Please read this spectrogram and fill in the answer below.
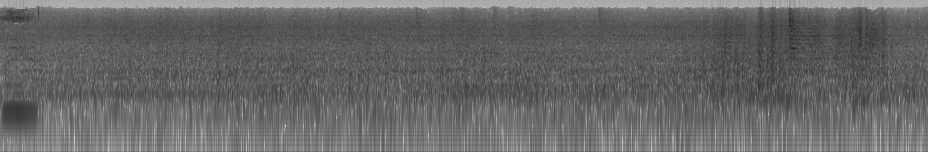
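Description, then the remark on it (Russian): A high-speed passenger train runs steadily along the rails, a continuous rumble with a faint rhythmic clatter and humming tones that swell slightly near the end. “Этот скоростной поезд каждый день заботливо доставляет пассажиров из точки А в точку Б.”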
